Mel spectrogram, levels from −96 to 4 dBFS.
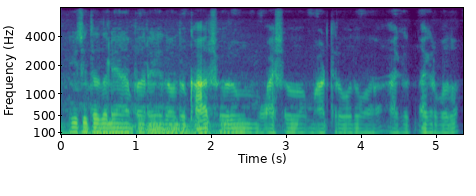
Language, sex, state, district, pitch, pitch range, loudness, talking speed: Kannada, male, Karnataka, Koppal, 95 Hz, 95-100 Hz, -22 LUFS, 135 wpm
